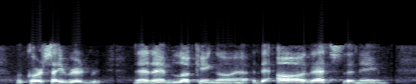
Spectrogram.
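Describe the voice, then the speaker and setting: A man keeps a moderate pace while noticeable background noise continues behind him. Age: 70s. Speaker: monk and spiritual teacher. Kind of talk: casual talk to devotees. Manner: halting.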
